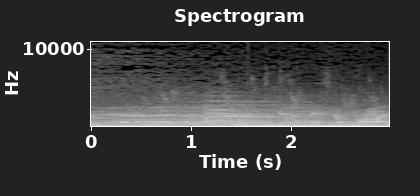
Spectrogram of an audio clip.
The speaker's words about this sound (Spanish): La cúpula dorada que protege la roca de Abraham es lo primero que llama la atención y solo el sonido de las campanas y de los almohacines revelan al viajero las numerosas iglesias y mezquitas.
